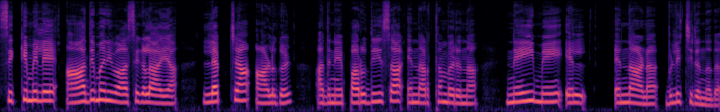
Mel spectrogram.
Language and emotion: Malayalam, neutral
